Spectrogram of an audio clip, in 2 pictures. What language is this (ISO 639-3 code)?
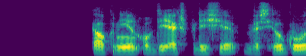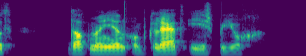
fry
